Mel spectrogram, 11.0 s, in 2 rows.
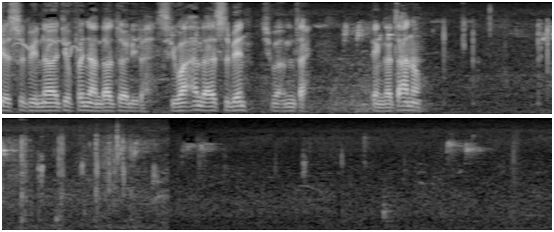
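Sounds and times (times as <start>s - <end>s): faint bird chirps: 6.7s - 7.8s, 9.6s - 10.5s.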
